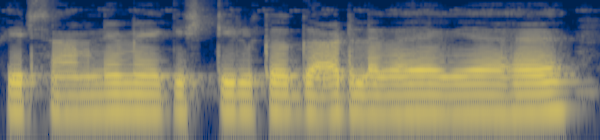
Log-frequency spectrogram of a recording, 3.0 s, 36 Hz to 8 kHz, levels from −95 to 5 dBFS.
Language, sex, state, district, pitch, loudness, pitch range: Hindi, male, Jharkhand, Ranchi, 110 Hz, -16 LUFS, 105-110 Hz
